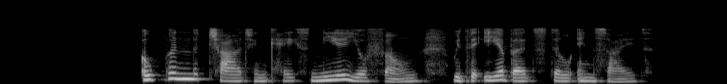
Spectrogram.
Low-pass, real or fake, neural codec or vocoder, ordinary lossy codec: 5.4 kHz; real; none; none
